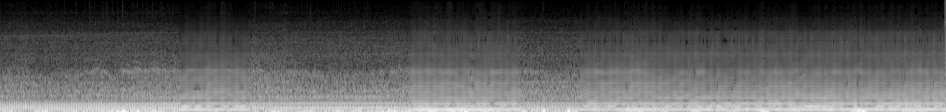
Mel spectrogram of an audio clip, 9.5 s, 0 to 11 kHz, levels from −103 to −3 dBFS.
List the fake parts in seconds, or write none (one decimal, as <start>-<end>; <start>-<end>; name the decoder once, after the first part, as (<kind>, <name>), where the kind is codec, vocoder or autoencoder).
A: 1.8-2.5 (vocoder, BigVGAN v2); 4.1-5.2; 5.8-9.5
